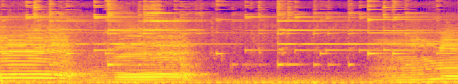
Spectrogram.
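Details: Several tame cows moo one after another, in overlapping, drawn-out lowing calls, as the herd is driven to the pen on a morning village road. Cowbells ring steadily beneath.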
